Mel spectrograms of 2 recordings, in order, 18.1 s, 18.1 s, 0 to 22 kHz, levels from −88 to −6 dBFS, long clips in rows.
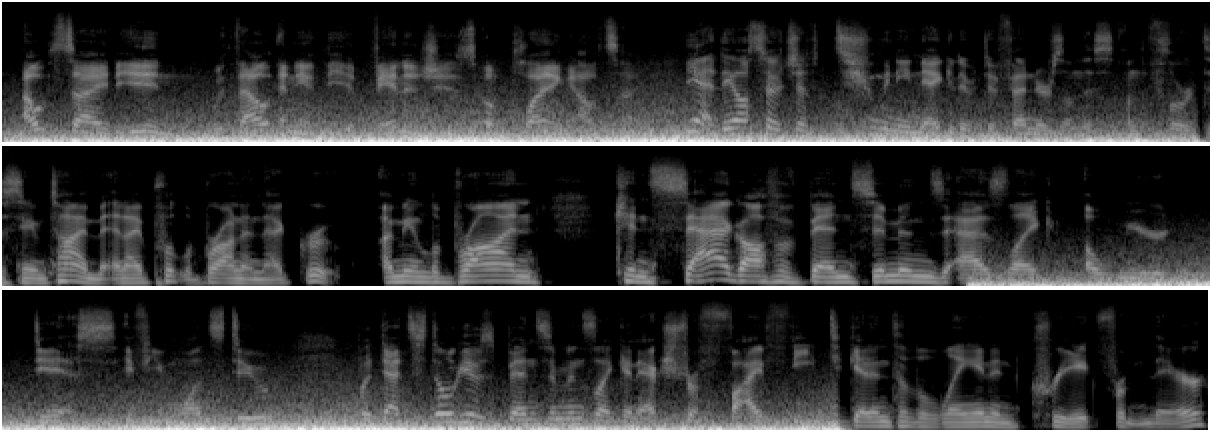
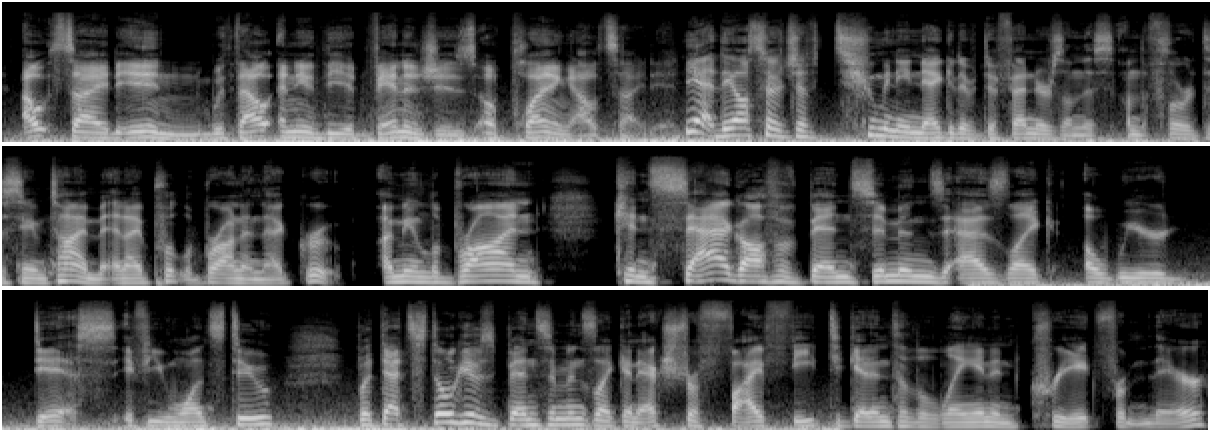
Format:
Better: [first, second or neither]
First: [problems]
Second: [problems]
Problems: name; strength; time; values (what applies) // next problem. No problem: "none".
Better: second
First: low rumble; loud; until 6 s and from 11 to 16 s; 1 dB below the speech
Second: low rumble; faint; until 6 s and from 11 to 16 s; 25 dB below the speech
